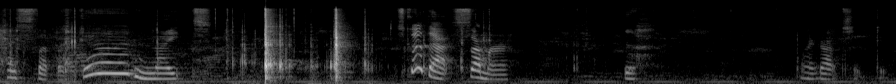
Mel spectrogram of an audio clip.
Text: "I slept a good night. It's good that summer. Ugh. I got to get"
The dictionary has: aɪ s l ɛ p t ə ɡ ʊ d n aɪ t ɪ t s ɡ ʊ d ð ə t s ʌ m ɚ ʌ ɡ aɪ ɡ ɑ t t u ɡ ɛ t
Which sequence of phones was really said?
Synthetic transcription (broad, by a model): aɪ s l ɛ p ə ɡ ʊ d n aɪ ɪ t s ɡ ʊ d ð ə t s ʌ m ɚ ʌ aɪ ɡ ɑ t t u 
